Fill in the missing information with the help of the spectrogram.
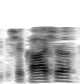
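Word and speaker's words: Chickasha: I'm going to say that wrong again. Shikasha? – Yeah, that's it, yeah.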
